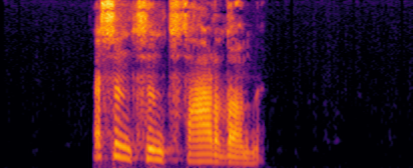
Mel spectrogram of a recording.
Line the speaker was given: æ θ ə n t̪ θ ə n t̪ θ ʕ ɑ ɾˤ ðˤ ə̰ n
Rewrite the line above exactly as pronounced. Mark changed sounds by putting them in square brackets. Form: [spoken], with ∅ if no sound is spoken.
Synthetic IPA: æ [s] ə n t̪ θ ə n t̪ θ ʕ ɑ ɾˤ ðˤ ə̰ [m]

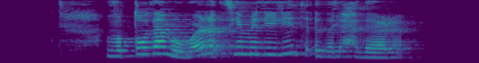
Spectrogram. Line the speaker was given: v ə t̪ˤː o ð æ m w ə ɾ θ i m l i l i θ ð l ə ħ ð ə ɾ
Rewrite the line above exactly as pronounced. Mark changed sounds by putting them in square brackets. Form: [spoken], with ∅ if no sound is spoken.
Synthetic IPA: v ə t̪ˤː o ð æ m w ə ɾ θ i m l i l i θ ð l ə ħ ð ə ɾ

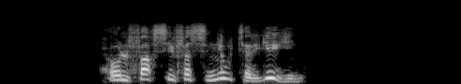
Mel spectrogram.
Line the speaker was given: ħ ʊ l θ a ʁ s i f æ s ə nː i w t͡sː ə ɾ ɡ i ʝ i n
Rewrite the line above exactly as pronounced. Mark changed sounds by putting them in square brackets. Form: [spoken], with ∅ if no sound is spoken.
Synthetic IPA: ħ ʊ l [f] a ʁ s i f æ s ə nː i w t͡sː ə ɾ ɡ i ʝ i n

